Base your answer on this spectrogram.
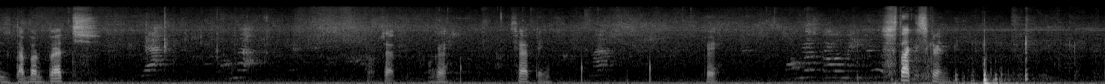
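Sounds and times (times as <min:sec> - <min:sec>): microphone hiss: 0:00.0 - 0:11.0.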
